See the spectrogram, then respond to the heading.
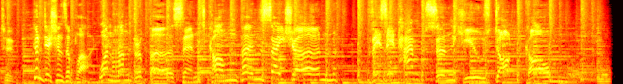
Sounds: music, speech

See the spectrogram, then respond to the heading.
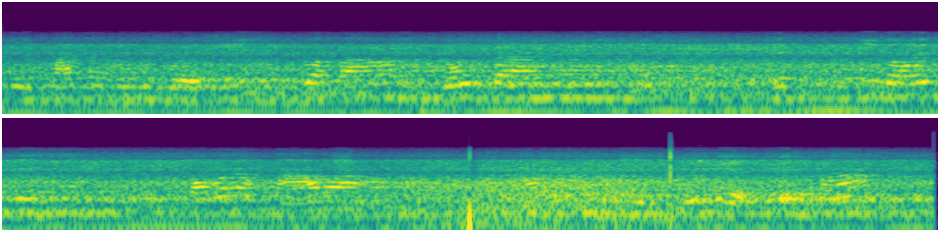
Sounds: truck, vehicle, speech

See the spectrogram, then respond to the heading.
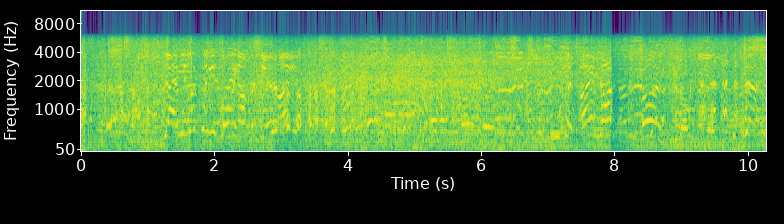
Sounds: music, vehicle, water vehicle, speech

